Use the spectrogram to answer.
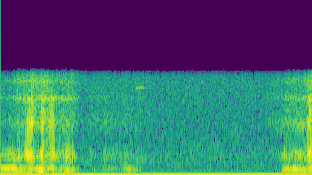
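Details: Dog snoring during sleep: low, rattling, vibrating breathing noise at the start and end with quiet pauses between.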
